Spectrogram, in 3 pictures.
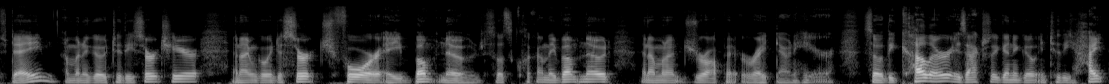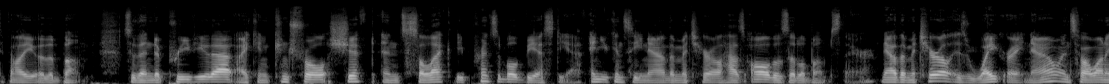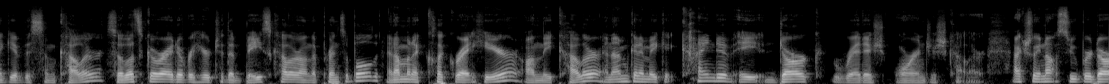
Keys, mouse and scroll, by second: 2.4 BackSpace, 7.5 click, 8.1-10.3 middle drag, 10.3-11.6 drag, 11.6 scroll down 3, 11.6 scroll up 1, 11.7-15.0 middle drag, 15.0 ctrl+shift+click, 16.1 shift+middle click, 18.0 scroll down 4, 18.2-18.9 shift+middle drag, 18.9 shift+scroll up 1, 19.0 shift+middle click, 19.8-20.8 scroll down 2, 20.8 click, 21.4-23.0 middle drag, 23.0-23.8 scroll up 4, 23.1 middle click, 23.8-26.2 middle drag, 26.2 click.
